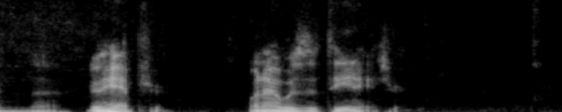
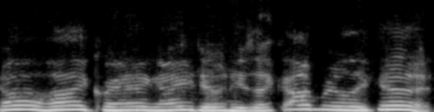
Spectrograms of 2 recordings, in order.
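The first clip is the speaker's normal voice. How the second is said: mock chirpy greeting. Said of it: "And he'd be like".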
